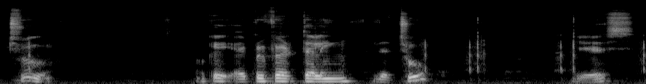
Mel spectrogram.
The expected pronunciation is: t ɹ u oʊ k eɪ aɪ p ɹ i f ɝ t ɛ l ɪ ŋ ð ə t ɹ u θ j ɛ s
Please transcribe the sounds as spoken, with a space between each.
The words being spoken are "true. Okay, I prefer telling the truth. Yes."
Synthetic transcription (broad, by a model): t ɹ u oʊ k eɪ aɪ p ɹ i f ɝ t ɛ l ɪ ŋ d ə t u j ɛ s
